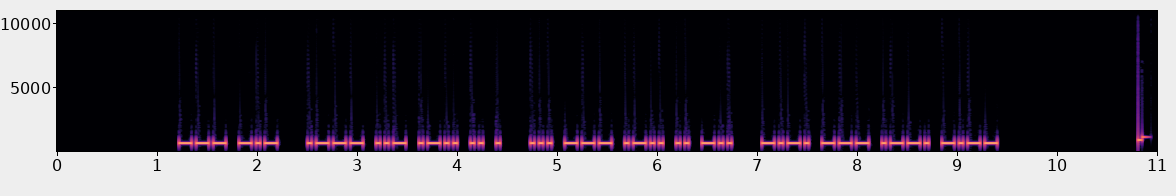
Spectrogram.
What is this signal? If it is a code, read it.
Morse code, heard as a keyed tone, about 27 wpm, 700 Hz. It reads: OK JULIE SOLID COPY
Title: Practice QSO - Exchange 3 - More Info - 28wpm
